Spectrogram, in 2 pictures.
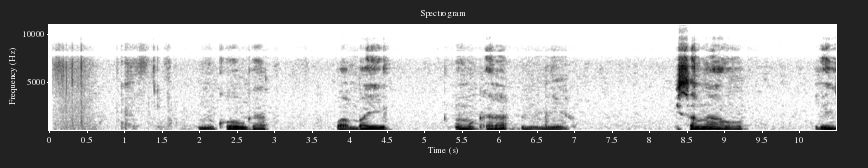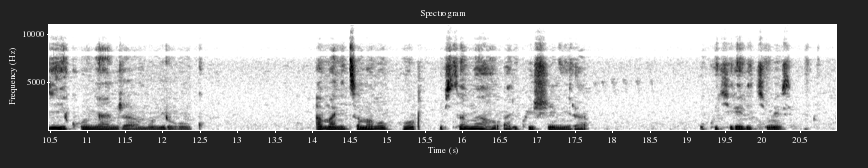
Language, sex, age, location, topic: Kinyarwanda, male, 25-35, Kigali, health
